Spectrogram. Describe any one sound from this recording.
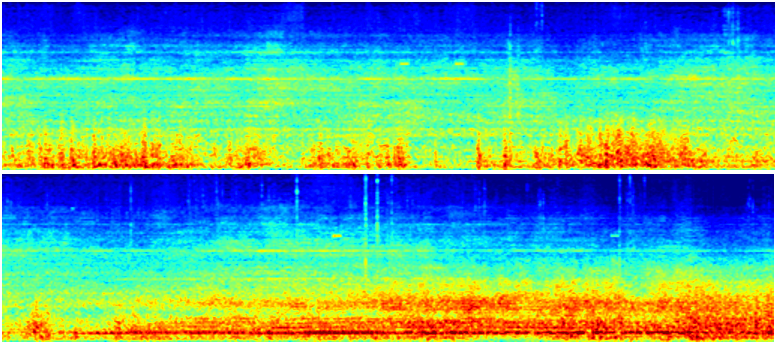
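Propeller aircraft engines drone overhead in the distance, growing louder.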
